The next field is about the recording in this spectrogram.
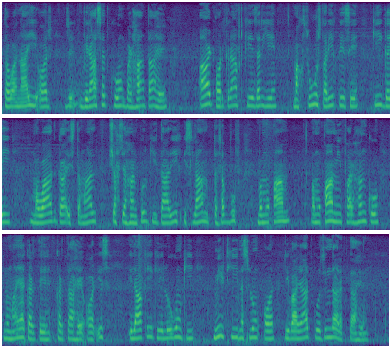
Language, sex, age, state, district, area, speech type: Urdu, male, 18-30, Uttar Pradesh, Shahjahanpur, urban, spontaneous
